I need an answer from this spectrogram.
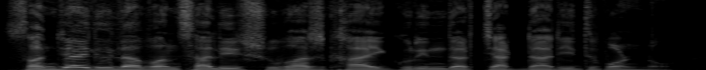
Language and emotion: Bengali, neutral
